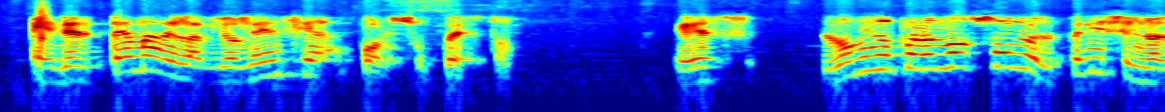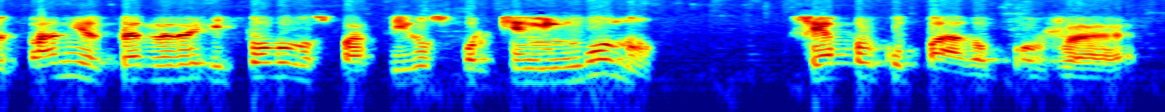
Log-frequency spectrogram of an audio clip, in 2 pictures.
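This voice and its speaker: A man's voice at very even loudness, with music in the background. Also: fairly slow pace. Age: 60s. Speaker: professor and author. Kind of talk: interview.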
